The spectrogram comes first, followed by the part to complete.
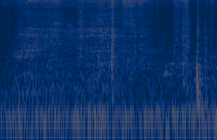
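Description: Faint background: a low steady hum with light hiss, and one soft tick near the end.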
